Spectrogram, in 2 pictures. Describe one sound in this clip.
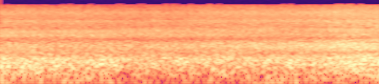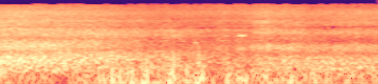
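Waves break and wash up onto a beach.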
